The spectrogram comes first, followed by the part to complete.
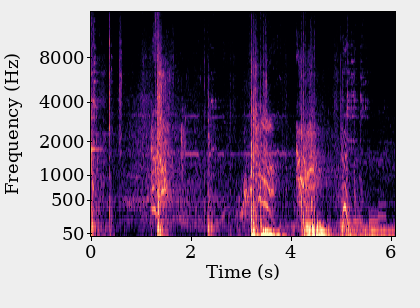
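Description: Film fight sound effects: a run of about five heavy hits and crashes, with something smashing, over background score music.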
